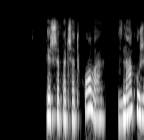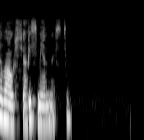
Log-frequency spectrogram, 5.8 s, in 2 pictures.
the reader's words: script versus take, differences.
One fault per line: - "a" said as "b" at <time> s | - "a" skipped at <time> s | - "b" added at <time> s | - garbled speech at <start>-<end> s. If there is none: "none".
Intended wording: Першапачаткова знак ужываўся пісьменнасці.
none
